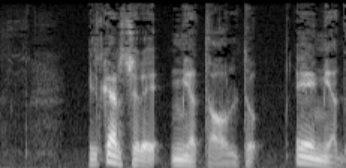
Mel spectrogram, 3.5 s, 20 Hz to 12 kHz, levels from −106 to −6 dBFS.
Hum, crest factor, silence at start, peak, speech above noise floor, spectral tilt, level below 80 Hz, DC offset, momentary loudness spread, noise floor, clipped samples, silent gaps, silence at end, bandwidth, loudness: none; 22 dB; 0.9 s; -6 dBFS; 38 dB; -5.5 dB/octave; -60 dBFS; under 0.1%; 17 LU; -65 dBFS; under 0.1%; none; 0 s; 11 kHz; -27 LUFS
